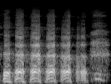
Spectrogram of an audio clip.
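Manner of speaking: rhythmic chuckle; real laugh. Real, not acted. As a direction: chuckle at your own joke. Laughs at own joke.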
